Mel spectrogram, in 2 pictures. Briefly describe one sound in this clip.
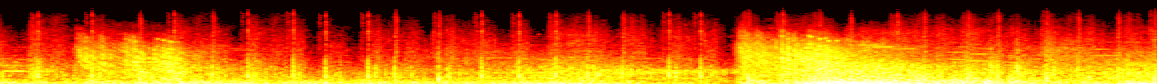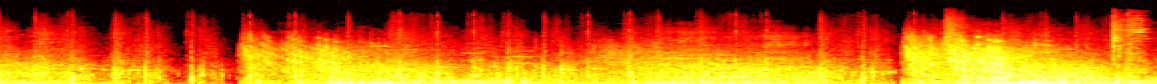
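Armoured footsteps run quickly over stone.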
